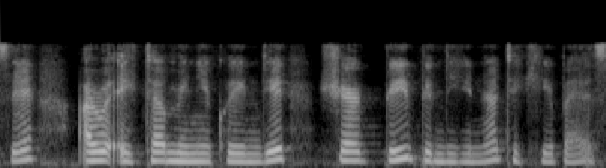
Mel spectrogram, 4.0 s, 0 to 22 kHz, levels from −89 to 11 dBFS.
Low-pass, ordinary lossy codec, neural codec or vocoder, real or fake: 7.2 kHz; none; codec, 16 kHz, 1.1 kbps, Voila-Tokenizer; fake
